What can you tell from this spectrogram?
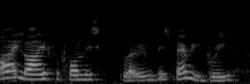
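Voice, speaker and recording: A woman uses a put-on character voice with a fairly high pitch. She keeps a moderate pace. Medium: read story. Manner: grave, solemn.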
